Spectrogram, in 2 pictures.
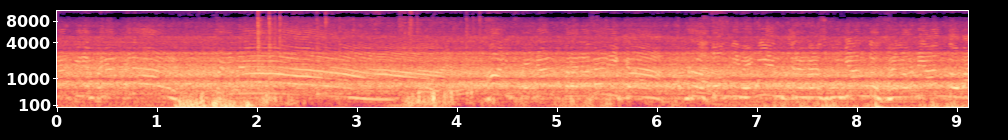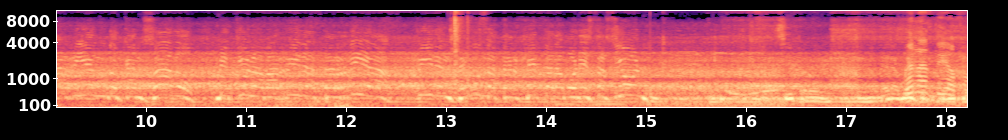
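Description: Televised football match audio playing: overlapping voices over a steady stadium crowd noise.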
